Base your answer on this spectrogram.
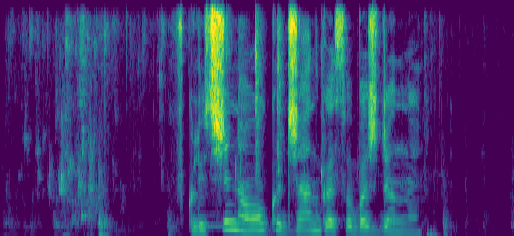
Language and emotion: Russian, neutral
